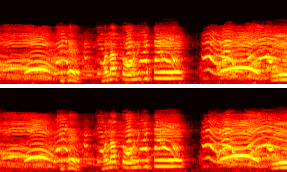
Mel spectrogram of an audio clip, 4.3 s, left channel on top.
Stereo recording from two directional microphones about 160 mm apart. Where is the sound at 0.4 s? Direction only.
35° right (ahead or behind).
